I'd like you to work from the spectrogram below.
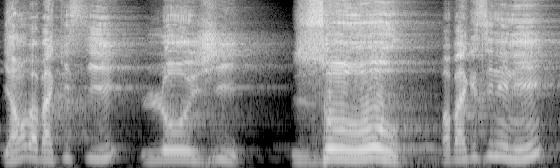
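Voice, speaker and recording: A man's voice: sits high, animated, measured pace. A man preaching a sermon, emphatic, with rhetorical questions and sing-song stretches. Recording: long hall reverb.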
